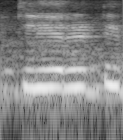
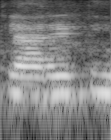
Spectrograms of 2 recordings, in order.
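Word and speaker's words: clarity: इसका मतलब पहेली होता है, अनक्लियर है तो उसका आंसर इज क्लैरिटी, और क्लैरिटी का ना स्पेलिंग भी आता है, ये क्लियरिटी दे देते, क्लियरिटी थोड़ी होता है, क्लैरिटी होता है।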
